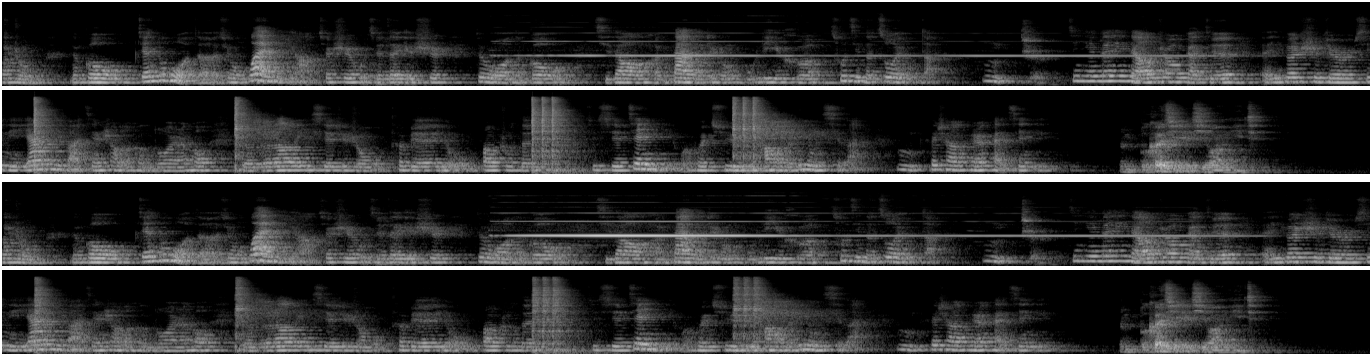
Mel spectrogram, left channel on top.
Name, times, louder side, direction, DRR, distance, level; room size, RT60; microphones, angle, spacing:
voice 1, 0.0-5.6 5.9-9.3 9.8-10.0 10.7-19.0 19.6-22.3 22.6-24.1, left 1 dB, 25° left, -1 dB, 0.3 m, -28 dB
Wind instrument woodwind instrument, 4.9-12.3, right 13 dB, 55° right, 0.3 m, -24 dB
sound 1, 14.0-14.9 16.0-16.9 19.0-20.1 21.0-22.0, left 2 dB, 85° left, 0.6 m, -32 dB
voice 2, 24.9-26.2, left 1 dB, 25° right, -5 dB, 0.9 m, -28 dB
3.3 x 2.1 x 3.3 m, 0.99 s
head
